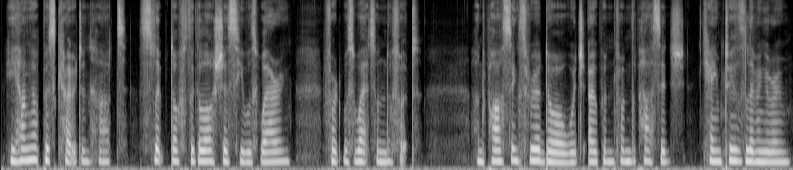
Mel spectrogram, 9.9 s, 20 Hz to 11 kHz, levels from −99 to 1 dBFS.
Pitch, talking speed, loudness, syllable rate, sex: 200 Hz, 205 wpm, -21 LUFS, 5.0 syllables/s, female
